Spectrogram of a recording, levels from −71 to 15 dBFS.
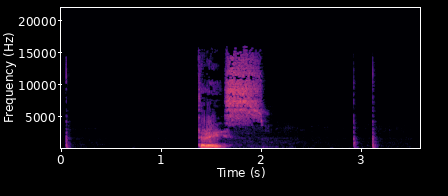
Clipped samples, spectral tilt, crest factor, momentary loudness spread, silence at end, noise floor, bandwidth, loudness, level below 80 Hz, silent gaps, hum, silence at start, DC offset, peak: under 0.1%; -2 dB/octave; 22 dB; 25 LU; 0.45 s; -68 dBFS; 16 kHz; -17 LUFS; -68 dBFS; none; none; 1.35 s; under 0.1%; -2 dBFS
